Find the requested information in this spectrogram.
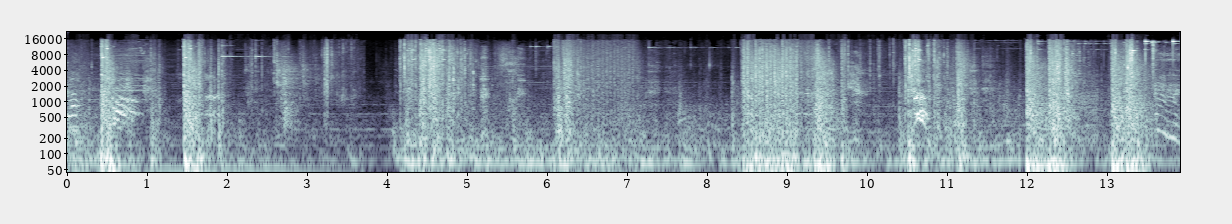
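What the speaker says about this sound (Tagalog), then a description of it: "Pinaputukan ng ilang mga lalaki ang sasakyan at narinig ito ni Garcia" Gunfire rattles through a movie shootout as men fire on a car, with repeated loud bursts and sharp cracks, some shattering and thuds, close and intense, alongside brief moments of talk.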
